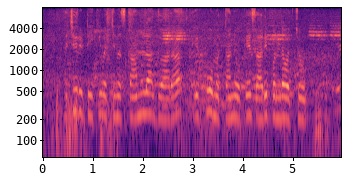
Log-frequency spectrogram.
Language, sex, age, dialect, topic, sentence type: Telugu, female, 60-100, Southern, banking, statement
